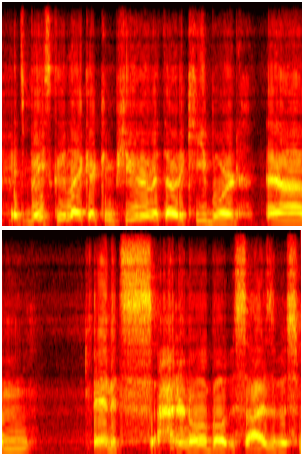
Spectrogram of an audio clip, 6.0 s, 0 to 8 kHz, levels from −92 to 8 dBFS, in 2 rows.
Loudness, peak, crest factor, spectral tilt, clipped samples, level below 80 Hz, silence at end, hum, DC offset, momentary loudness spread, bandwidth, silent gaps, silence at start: -20 LUFS; -6 dBFS; 16 dB; -1 dB/octave; under 0.1%; -70 dBFS; 0 s; none; under 0.1%; 8 LU; 8 kHz; none; 0 s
